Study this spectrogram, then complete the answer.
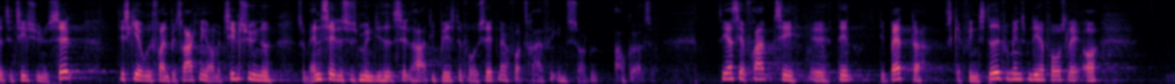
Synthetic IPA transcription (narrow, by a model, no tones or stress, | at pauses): t͡sʰe̝lt͡sʰe̝lsy̰ːnð̩ˠsel̰ | d̥e̝sɡ̥e̝ɐ̰uð̞̰ˠfʁɑ̈e̝nb̥e̝t͡sʰʁɑ̈ɡ̥d̥ne̝ŋɒ̽mæt͡sʰe̝lsy̰ːnð̞̩ˠsɒ̽mænsed̥l̩səsmønd̥iɦe̝ð̞̰ˠsel̰ɦɑ̈d̥ib̥esd̥əfɒːuðˠsed̥ne̝ŋɐfɒ̽æt͡sʰʁafəʔe̝nsɒ̽d̥n̩ | ʔɑ̈ʊɡ̥ɶɐlsə̥ | sɒ̽jäɪse̝ɐ̰fʁam̰t͡sʰe̝ld̥end̥e̝b̥æd̥̚d̥ɑ̈sɡ̥æfe̝nəsːd̥eð̞ˠifɒ̽b̥e̝n̰l̩səmed̥eheɐ̰fɒːslɛ̰ːɪʔɒ̽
